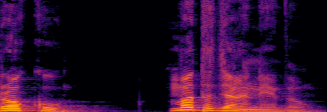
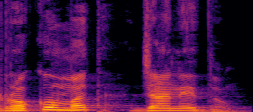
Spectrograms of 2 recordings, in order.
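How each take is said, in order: First: There is a pause after the first word. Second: There is a pause after the second word. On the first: "रोको के आगे comma लिखा गया है" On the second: "रोको मत के आगे जो है कॉमा लगा हुआ है"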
